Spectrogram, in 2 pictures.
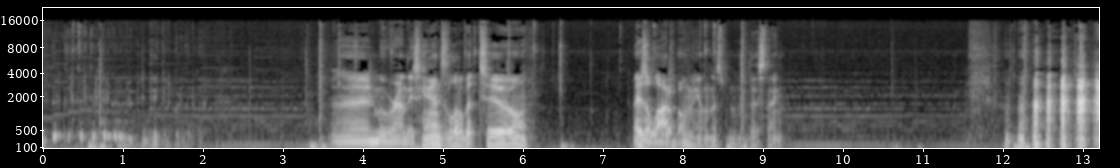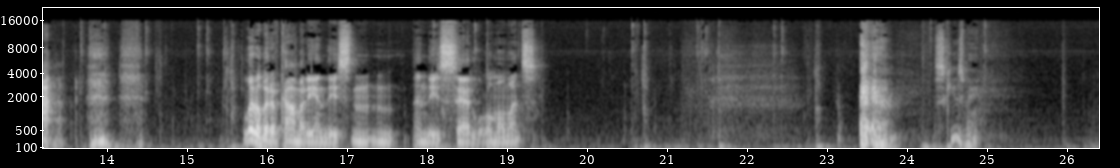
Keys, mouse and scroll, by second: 0.4 click, 0.8 space, 3.3 space, 4.3 right click, 5.3 shift+right click, 6.0-7.6 drag, 8.3 click, 8.5 space, 12.2 space, 13.7-16.1 right drag, 16.1-18.1 drag, 18.5-20.6 drag, 21.4 right click, 24.9-26.4 shift+drag.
